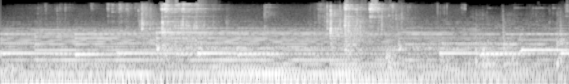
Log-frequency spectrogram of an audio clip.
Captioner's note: keys jangling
